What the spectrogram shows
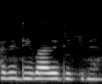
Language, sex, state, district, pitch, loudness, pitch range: Hindi, female, Bihar, Kishanganj, 265 Hz, -14 LUFS, 255-265 Hz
